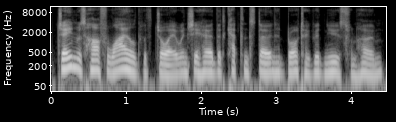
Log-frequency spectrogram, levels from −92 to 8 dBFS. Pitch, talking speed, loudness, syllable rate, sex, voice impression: 125 Hz, 255 wpm, -19 LUFS, 4.9 syllables/s, male, masculine, adult-like, fluent, cool, slightly intellectual, slightly refreshing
